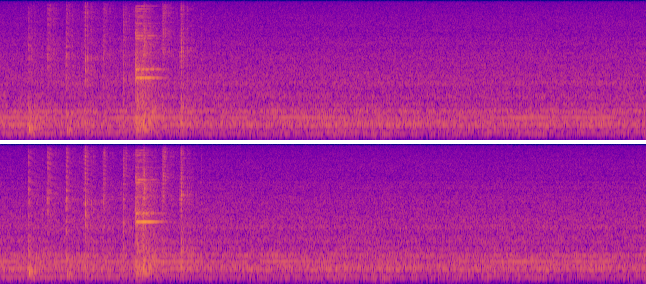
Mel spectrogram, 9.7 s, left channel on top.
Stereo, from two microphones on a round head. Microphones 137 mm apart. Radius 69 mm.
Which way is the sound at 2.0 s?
10° left (ahead or behind).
